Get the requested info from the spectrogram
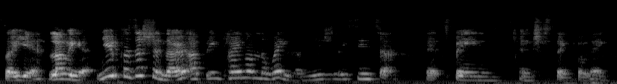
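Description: A woman's voice: a little high, lively intonation, a little fast, breathy edge. Upbeat New Zealand woman, mic at a distance. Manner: upbeat and laughing easily. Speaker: rugby player guest. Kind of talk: remote interview.

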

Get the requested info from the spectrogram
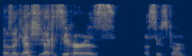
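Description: A man's voice: lowish voice, animated, normal speed, creaky, fairly bright tone, breathy edge, dull audio. A man hosting a podcast in a casual, conversational style. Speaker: podcast host. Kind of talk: casual chat.

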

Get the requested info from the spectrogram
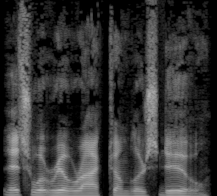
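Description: A gravelly, streetwise imaginary pal acted out by a man works like a wheedling old-school huckster. He pitches to a kid in a folksy way on a comedy podcast, in a creaky mid-pitched voice recorded dry. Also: level tone, takes it slowly, darkish tone, no echo. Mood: earnest selling. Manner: streetwise salesman, calls listener "kid".

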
